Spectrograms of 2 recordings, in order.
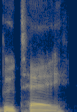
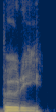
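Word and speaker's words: Boutte: been calling him kesan bout or where that came from because it is actually literally pronounced booty so that made me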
